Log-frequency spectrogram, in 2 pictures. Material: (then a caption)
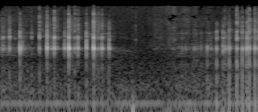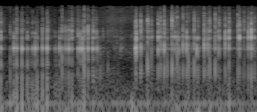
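Wood. A small, solid, thick round slice of tree trunk, with bark on the edge and its cut face showing rings, is held in both hands and tapped and scratched with fingertips and short nails. Quick, dry taps that die away at once are mixed with scratchy rasps and a bright edge, all over a steady low hum.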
